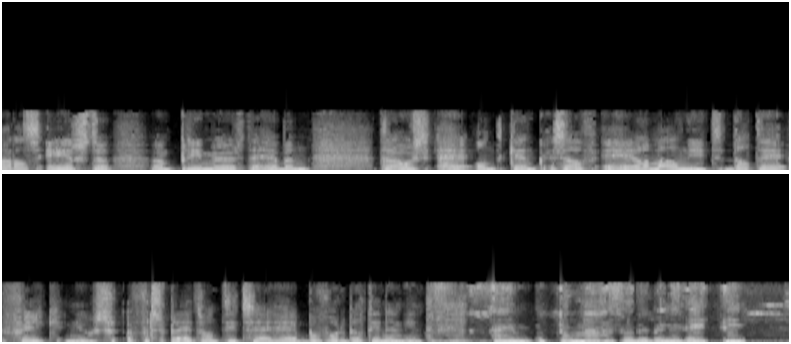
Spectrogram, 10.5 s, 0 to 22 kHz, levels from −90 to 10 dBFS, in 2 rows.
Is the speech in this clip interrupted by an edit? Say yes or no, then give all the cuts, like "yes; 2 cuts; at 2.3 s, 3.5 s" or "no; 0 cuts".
yes; 1 cut; at 3.6 s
